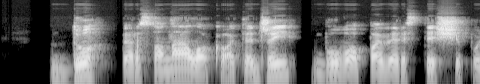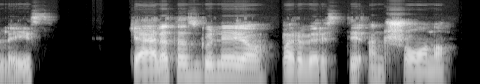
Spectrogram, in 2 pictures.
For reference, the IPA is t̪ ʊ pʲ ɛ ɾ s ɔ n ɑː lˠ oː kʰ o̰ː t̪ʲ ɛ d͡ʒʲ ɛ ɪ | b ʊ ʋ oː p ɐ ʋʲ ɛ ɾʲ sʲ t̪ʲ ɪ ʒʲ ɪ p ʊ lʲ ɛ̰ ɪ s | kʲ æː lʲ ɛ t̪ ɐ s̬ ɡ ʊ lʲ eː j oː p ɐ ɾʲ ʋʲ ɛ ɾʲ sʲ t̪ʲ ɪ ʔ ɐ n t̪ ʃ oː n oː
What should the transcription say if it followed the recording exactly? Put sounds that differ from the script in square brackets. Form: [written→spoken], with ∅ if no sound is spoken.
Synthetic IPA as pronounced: [t̪→d̪] ʊ pʲ ɛ ɾ s ɔ n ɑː lˠ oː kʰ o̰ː t̪ʲ ɛ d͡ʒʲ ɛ ɪ | b ʊ ʋ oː p ɐ ʋʲ ɛ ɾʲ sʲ t̪ʲ ɪ [ʒʲ→ʃʲ] ɪ p ʊ lʲ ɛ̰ ɪ s | kʲ æː lʲ ɛ t̪ ɐ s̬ ɡ ʊ lʲ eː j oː p ɐ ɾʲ ʋʲ ɛ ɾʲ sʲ t̪ʲ ɪ ʔ ɐ n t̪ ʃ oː n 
